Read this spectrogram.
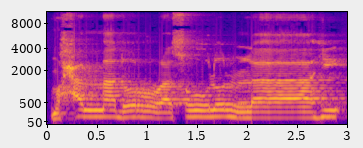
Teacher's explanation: نون تنوین کے بعد را حروف یرملون ہے تو ادغام بغیر غنہ کے، لام اور را میں غنہ نہیں ہوتا۔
